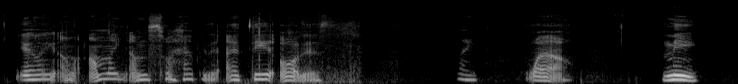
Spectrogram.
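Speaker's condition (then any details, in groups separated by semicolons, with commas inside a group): Speech impairment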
